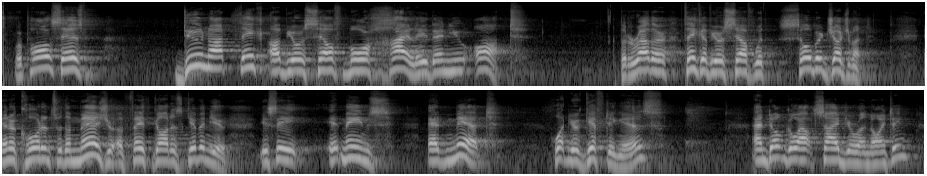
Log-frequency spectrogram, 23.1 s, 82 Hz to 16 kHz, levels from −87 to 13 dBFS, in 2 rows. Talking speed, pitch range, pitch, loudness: 120 wpm, 185-225 Hz, 210 Hz, -25 LUFS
